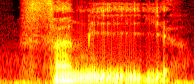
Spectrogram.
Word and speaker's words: familles: the plural form, les familles, okay, remember, chien, singular form, chien, same pronunciation, but you put this S, okay, final S, not pronounced, famille, singular form, famille, plural form, same pronunciation, S, not pronounced.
